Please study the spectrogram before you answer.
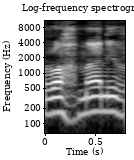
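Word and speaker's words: ٱلرَّحْمَٰنِ: মারাত্মক লেভেলের ভুল অধিকাংশক আর রহমানির রহিম বলে এখানে ভুল উচ্চারণ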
